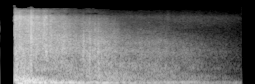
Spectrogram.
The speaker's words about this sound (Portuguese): Minutos depois, houve um disparo com arma de fogo.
